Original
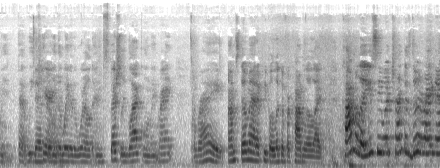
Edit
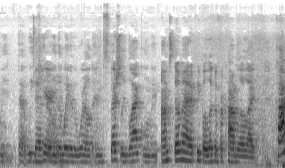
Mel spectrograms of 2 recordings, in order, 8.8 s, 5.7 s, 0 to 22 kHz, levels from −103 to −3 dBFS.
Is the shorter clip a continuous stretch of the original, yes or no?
no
